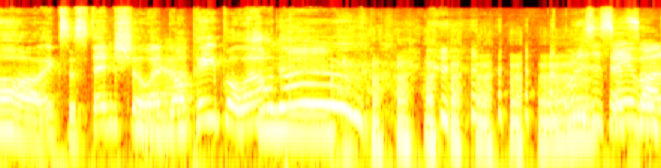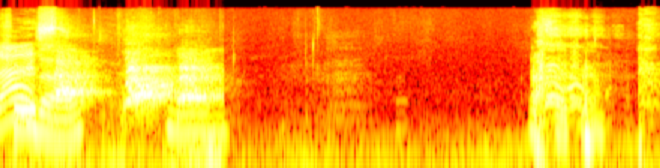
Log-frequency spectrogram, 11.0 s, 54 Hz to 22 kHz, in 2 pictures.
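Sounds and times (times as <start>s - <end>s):
speech: 0.0s - 7.5s, 9.9s - 10.6s
laughter: 2.2s - 6.0s, 10.0s - 10.9s
dogs barking: 5.8s - 7.4s.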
